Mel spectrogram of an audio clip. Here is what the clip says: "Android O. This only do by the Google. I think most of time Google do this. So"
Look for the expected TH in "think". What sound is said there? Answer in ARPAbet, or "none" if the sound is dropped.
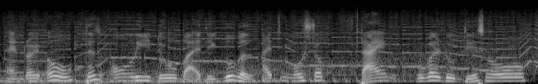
T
